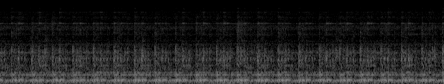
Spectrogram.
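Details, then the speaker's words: 1940s Peirce Model 55B wire recorder during restoration, transport running; steady rapid whirring and rumble with a bump-bump flutter about two per second, a noisy transport; hard rubber wheels with mild flat spots suspected. "boy is that ever noisy know some rubber renew might actually work for that probably because there's a mild flat spot on it"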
